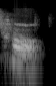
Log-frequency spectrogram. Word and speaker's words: Thoth: Thoth. I knew I was. That's why I kept going Thoth. It sounds weird. All right. Thoth is pronounced Thoth, also known as Tehuti, is the ancient Egyptian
